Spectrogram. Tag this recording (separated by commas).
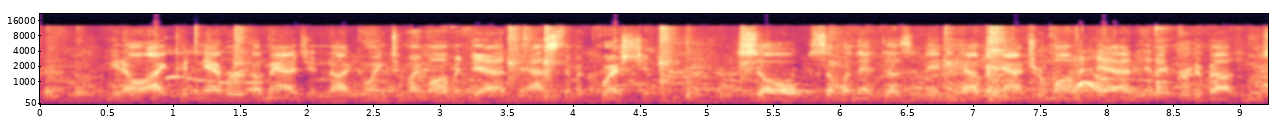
Speech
